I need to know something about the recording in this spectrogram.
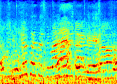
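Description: A group of young children chattering as they walk, several high voices overlapping.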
